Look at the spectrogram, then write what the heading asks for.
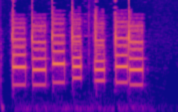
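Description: A rapid string of about seven electronic keypad beeps from a mobile phone being dialed to detonate explosions in an animated TV scene, evenly spaced, each a short bright tone, with no voices.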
